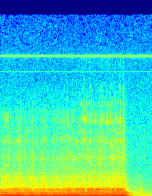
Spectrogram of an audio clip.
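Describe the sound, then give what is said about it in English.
A dental lab vibrator gives off a loud, steady low-pitched mechanical buzz that runs without a break for about two and a half seconds, then switches off, leaving near silence; it is used to settle freshly spatulated investment material down into one place. “So just like the vacuum investing, I will use a vibrator in order to bring all this investment down in here, accumulated in one place.”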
